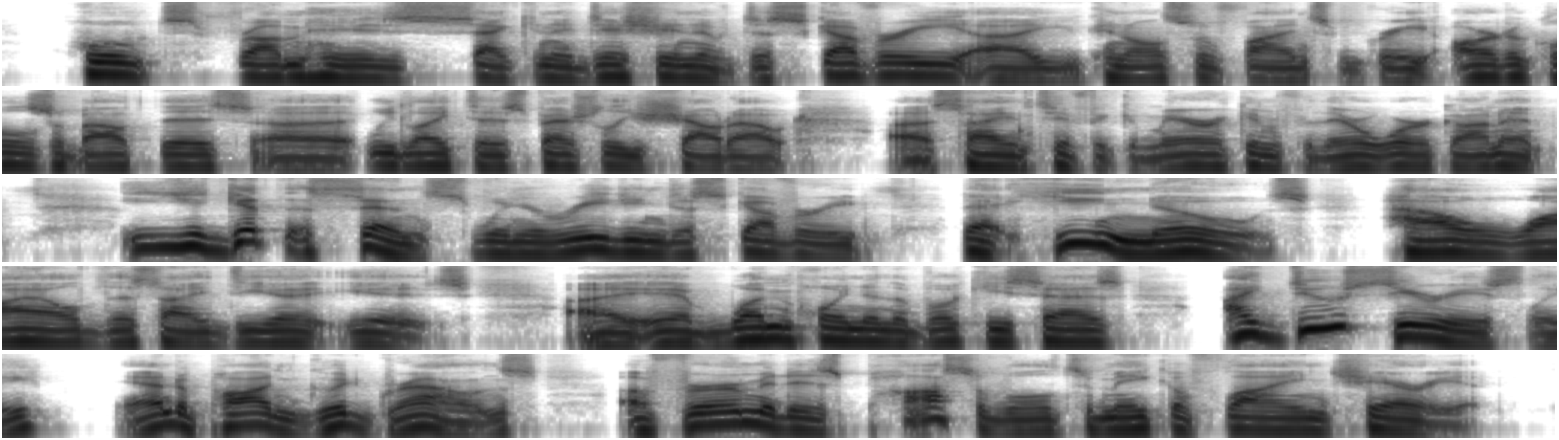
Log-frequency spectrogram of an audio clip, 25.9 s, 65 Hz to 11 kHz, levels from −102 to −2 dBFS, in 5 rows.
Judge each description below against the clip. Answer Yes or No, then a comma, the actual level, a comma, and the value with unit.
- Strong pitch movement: No, average, 3.3 semitones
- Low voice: Yes, low, 110 Hz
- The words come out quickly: No, average, 170 wpm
